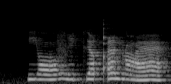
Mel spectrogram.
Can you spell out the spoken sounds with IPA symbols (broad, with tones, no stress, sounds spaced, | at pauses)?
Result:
j ɔː˨˩˦ v i˩˧˩ kʲ u˧˥ qʼ i˥˧ ŋ ʕ æ˩˧˩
